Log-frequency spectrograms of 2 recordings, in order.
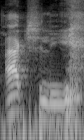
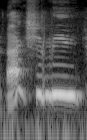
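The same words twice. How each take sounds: First: Laughing realization. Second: Actually jumps up into a high squeak; squeaky realization. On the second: Squeaky high realization as she imitates her own thinking to viewers. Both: Retold or imitated. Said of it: "you kind of start thinking, like".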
